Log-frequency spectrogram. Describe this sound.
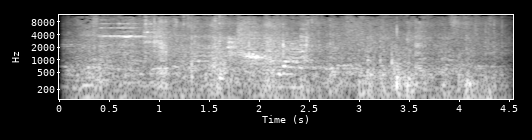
01TOMA 5 Pasaje Hernández PASOS piso madera Jorge Díaz
Sonido capturado para el proyecto SIAS-UAN con el semillero de la Maestría en Arte Sonoro UAN, como parte del trabajo de patrimonio sonoro. Este sonido se capturó con una zoom H6. Trabajo realizado en mayo 2019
